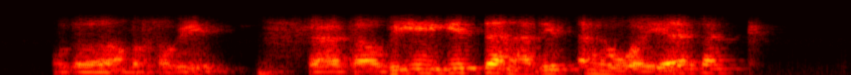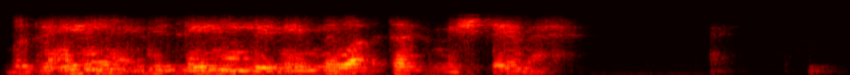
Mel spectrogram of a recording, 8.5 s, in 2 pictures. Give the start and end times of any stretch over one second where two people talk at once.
4.4-6.0

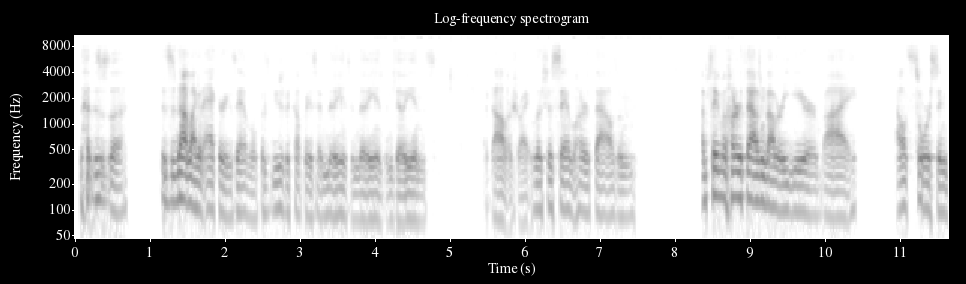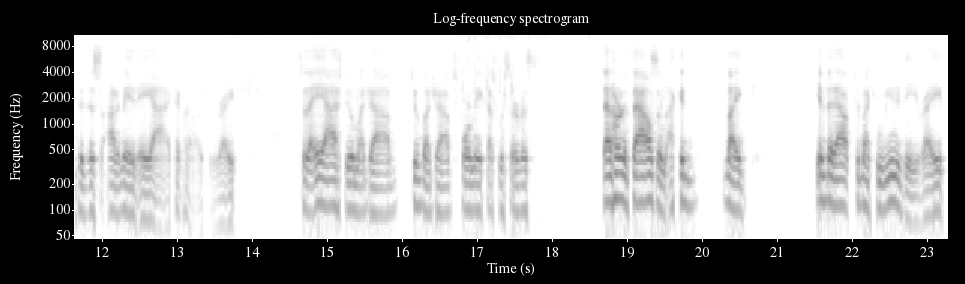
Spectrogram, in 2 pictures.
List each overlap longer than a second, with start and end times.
none

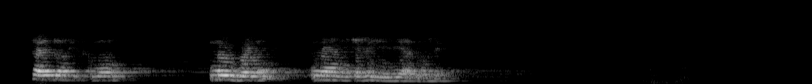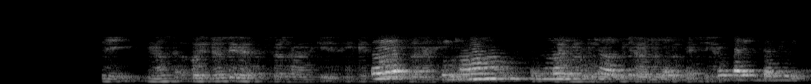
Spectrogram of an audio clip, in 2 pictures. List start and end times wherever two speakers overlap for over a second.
13.7-15.3

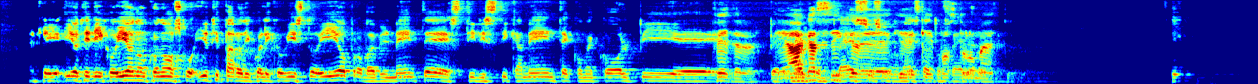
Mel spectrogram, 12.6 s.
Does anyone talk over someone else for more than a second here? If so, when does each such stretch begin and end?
7.7-9.9

